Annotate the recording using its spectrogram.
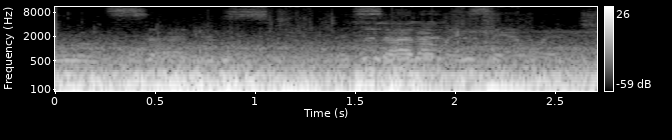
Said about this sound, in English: This is us. In our rental car, on our way to small town Ontario.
